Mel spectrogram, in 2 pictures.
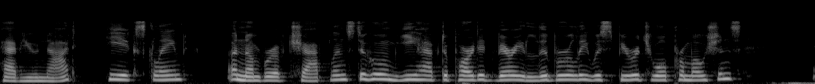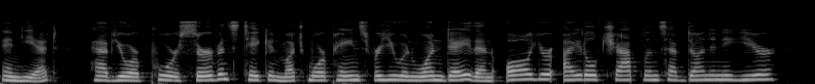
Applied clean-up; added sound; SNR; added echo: none; none; none; none.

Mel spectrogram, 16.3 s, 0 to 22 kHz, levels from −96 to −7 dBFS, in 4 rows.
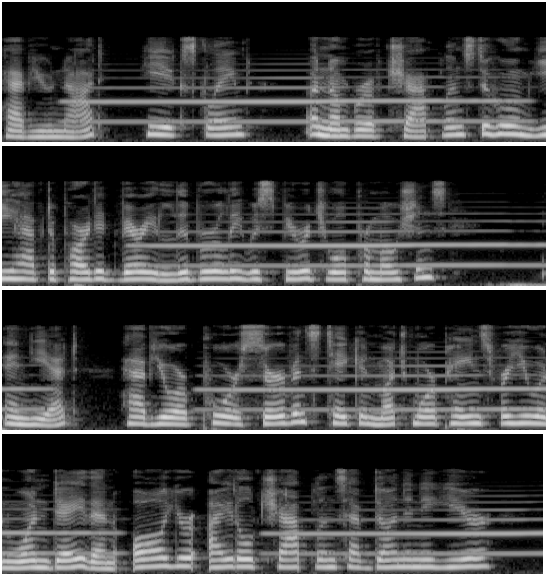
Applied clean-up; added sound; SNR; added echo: none; Wind instrument, woodwind instrument; 12 dB; none.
